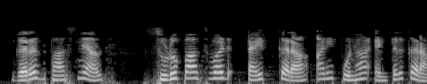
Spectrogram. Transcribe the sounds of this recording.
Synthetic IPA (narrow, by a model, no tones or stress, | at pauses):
ɡəɾəd͡zbʱasɳjasː | uɽopasʋəɾɖʈaip̚kəɾaaɽ̃ipunɦaʔeɳʈəɾkəɾa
